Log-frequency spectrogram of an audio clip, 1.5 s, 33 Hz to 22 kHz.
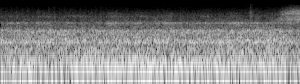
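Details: Diesel truck just reassembled after water pump replacement, cold start with oil pressure about 45, idle being raised toward 800 rpm. Steady, even low rumble with no hunting or knocks; running fine.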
